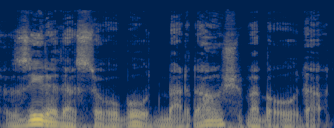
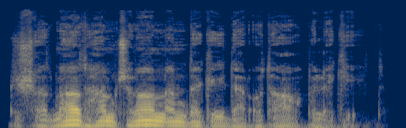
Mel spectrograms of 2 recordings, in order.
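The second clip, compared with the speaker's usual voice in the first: ordinary delivery, nothing marked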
